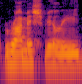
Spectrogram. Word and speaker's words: Ramishvili: It's Ramishvili, just as it's written.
